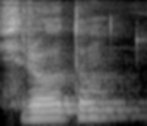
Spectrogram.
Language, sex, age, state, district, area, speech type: Sanskrit, male, 60+, Telangana, Karimnagar, urban, spontaneous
